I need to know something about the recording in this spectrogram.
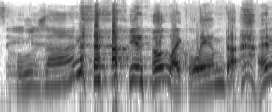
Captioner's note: laughter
